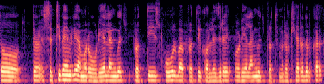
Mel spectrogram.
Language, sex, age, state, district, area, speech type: Odia, male, 18-30, Odisha, Rayagada, rural, spontaneous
